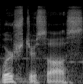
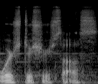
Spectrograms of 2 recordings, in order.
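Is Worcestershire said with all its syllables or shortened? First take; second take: shortened; all syllables. First: Several written syllables are dropped from the word. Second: Every written syllable of the word is pronounced. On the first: The speaker calls it right. "It's Worcestershire sauce" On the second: The speaker calls it wrong. "It's not Worcestershire sauce"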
